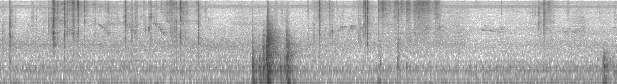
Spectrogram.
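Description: Tape peels and crinkles.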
